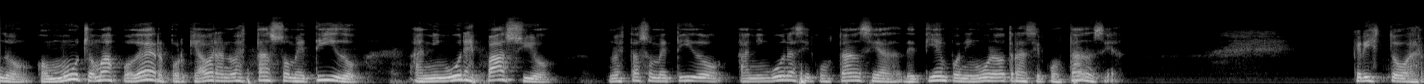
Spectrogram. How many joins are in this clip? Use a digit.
0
